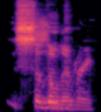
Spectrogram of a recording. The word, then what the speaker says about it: Salubri: So how do you pronounce the last one? Salubri.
